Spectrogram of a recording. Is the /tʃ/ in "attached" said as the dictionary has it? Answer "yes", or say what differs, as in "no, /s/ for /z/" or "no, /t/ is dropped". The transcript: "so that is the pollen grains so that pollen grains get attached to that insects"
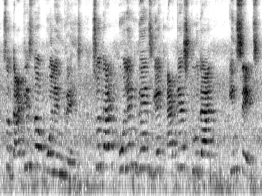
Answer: no, /s/ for /tʃ/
